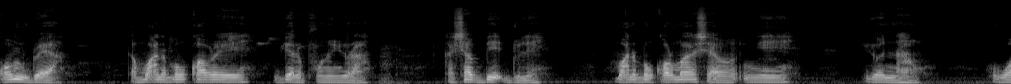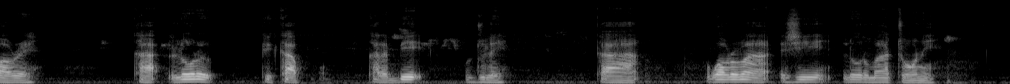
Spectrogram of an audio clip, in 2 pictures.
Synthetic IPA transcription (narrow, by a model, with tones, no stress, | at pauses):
ko˦mdɔ˨ja̰˨ | ka̰˨mɔ̰˦ʔa˦nɨ˦bɨ˦kɔ˦bɾɨ˦bɛ˦ɾɨ˨pʰuː˦nɨ˦ɲu˦ɾa̰˨ | ka˨ʃɛ˦bbe˦du˨le˦ | mɔ˦˨ʔa˦nɨ˦bɨ˦ŋkɔ˦bɾɨ˦maː˦ʃɛ̰˦˨bɲɛ˦ | jo˦nːa˨hʊ˨ | wa˦bɾɨ˦ | kʰa̰˨lo˦ɾɨ˦ | pi˨ka˦p̚ | ka˨ɾɨ˨be˦ | du˨le˦ | ka˨ | wa˦bɾɨ˦maː˦˨ʒi˦lo˦ɾɨ˨maː˦toː˦nɨ˨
